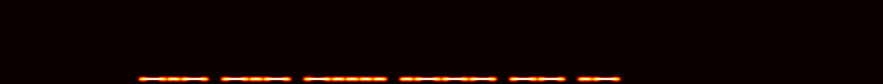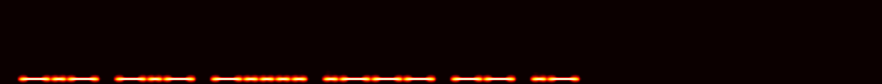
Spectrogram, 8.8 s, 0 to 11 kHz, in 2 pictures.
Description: Morse code, heard as a keyed tone, about 37 wpm, 700 Hz. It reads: KK6JMA KK6JMA
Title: Speed Racing - USA 2x3 Call Signs 30wpm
